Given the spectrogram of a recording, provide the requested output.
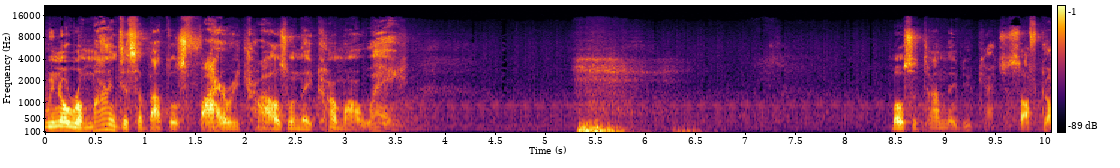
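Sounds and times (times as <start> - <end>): man sighing: 5.3 - 6.1.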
